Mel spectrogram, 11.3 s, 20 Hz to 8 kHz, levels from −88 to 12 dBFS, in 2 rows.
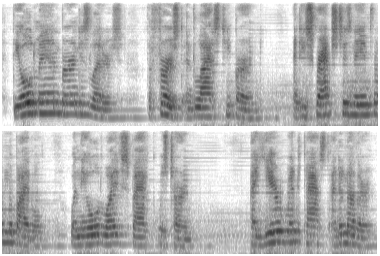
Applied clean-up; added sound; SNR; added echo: neural separator model SepFormer DNS4.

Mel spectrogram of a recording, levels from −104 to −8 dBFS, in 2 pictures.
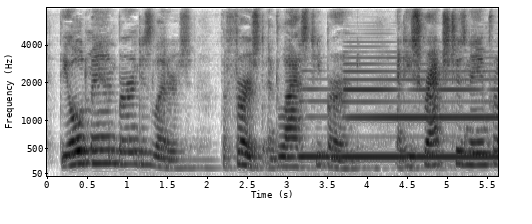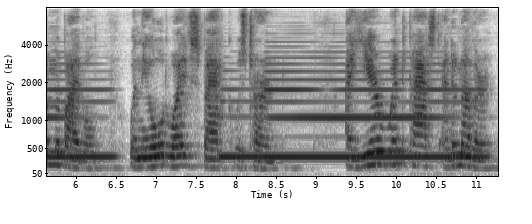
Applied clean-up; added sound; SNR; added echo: none; Wind instrument, woodwind instrument; 0 dB; reverberation time 0.3 s.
